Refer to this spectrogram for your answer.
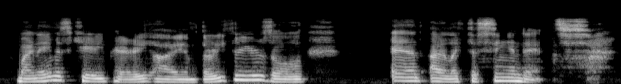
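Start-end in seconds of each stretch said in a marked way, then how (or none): none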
